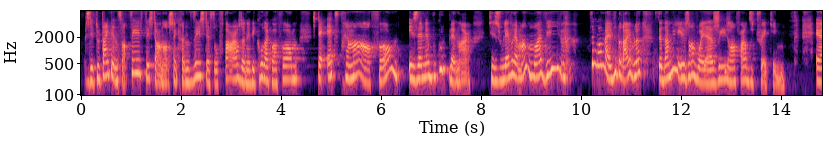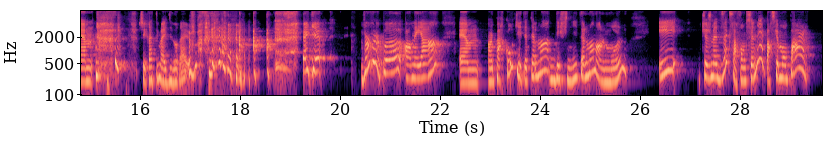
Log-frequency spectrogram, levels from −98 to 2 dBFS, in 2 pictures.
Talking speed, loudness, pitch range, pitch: 180 wpm, -19 LUFS, 215-340 Hz, 250 Hz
